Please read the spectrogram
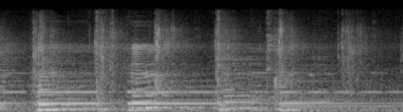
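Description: Solo acoustic guitar played live: strummed chords about a second apart, each left to ring and fade, growing softer toward the end.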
